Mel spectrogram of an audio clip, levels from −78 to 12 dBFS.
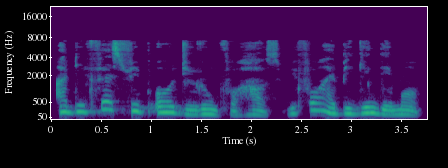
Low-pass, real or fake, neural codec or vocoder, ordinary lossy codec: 7.2 kHz; real; none; MP3, 64 kbps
